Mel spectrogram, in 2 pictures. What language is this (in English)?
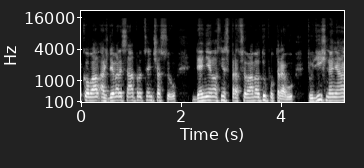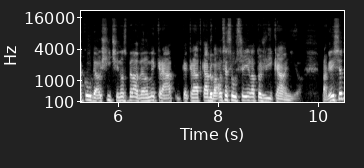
Czech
